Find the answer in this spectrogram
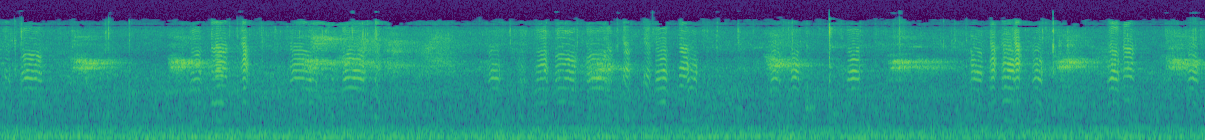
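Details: Parent zebra finch feeding its newly hatched chick; repeated buzzy nasal notes and runs of quick harmonic chirps in several bouts, steady low hum behind.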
